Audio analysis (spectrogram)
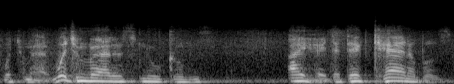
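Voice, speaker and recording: A man's voice: mid-range voice, expressive, normal speed, close to an everyday voice. Sardonic tough soldier played by a man, noisy soundtrack. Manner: taunting, sarcastic. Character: tough, sardonic soldier who needles his comrades. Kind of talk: 1950s war film acting. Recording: noisy, dull old film soundtrack.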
